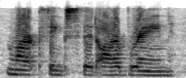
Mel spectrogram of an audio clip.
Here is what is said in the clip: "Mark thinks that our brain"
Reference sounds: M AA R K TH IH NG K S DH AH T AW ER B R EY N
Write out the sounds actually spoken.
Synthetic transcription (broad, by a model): M AA R K TH IH NG K S DH AH T AW ER B R EY N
